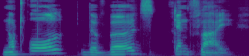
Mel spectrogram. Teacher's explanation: the is not stressed. Birds is stressed. Can is not stressed. Fly is stressed.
